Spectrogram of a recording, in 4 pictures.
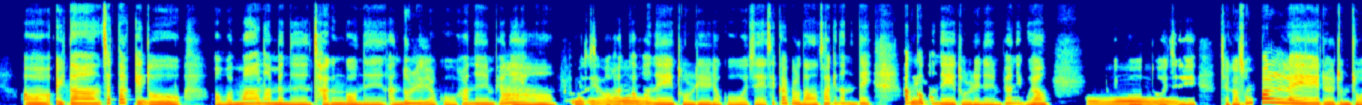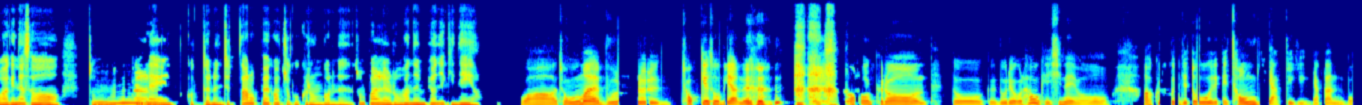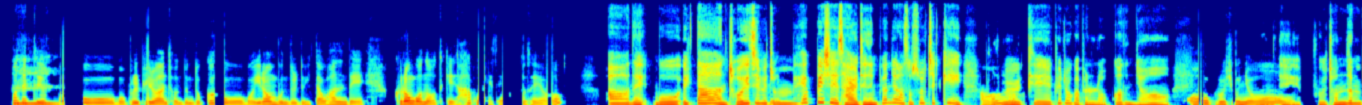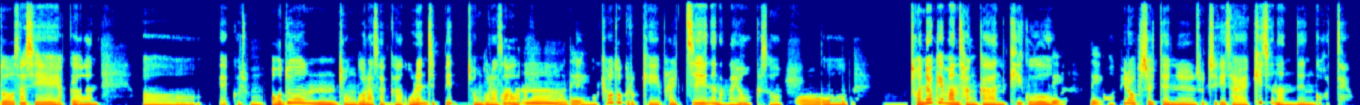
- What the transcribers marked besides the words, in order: gasp; other background noise; laugh
- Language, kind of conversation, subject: Korean, podcast, 일상에서 실천하는 친환경 습관이 무엇인가요?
